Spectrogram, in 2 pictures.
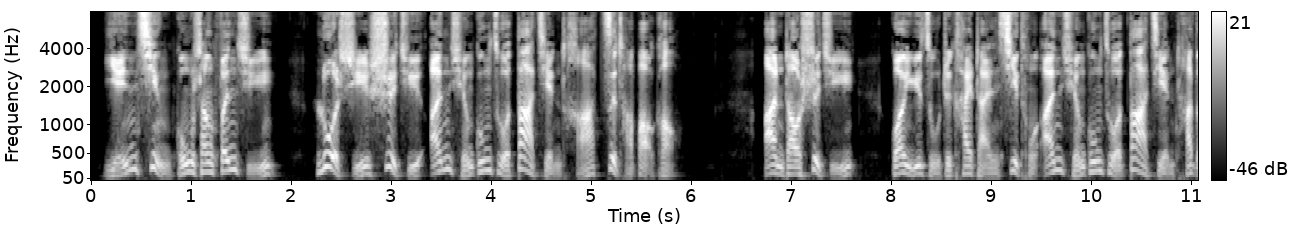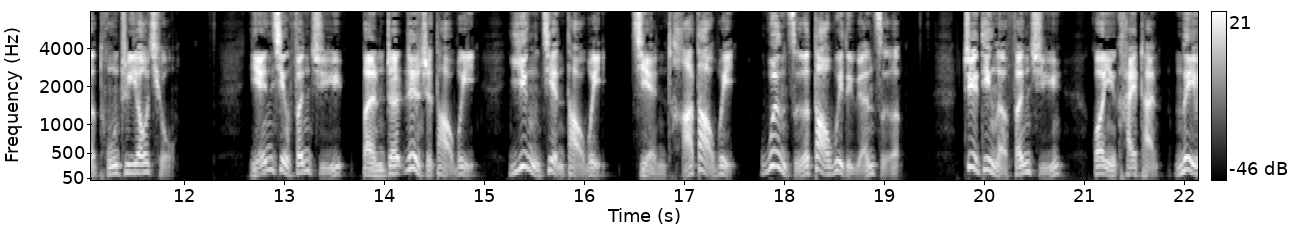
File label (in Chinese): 男 工作报告 安全工作大检查自查报告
